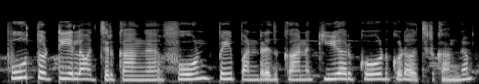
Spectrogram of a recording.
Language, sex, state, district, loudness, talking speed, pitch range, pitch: Tamil, female, Tamil Nadu, Kanyakumari, -14 LUFS, 125 wpm, 220-260 Hz, 245 Hz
